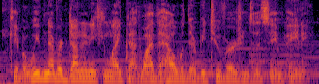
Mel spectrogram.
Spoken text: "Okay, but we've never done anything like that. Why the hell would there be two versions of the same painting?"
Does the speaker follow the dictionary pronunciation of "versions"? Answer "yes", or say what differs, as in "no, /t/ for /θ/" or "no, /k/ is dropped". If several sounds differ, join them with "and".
yes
